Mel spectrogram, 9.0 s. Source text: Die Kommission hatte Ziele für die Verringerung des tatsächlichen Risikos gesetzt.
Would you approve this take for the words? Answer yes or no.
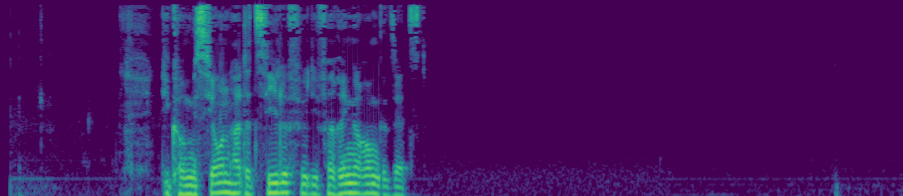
no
